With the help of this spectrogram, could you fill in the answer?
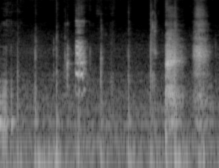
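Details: Bengal cat indoors answering when called, giving two short, soft meows about a second apart, the second one clearer, over light clicking and tapping noises.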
